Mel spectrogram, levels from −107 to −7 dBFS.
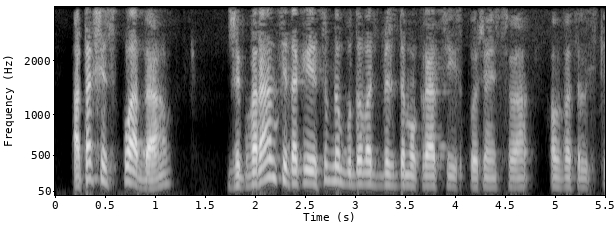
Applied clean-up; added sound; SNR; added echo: neural mask model Resemble Enhance denoiser.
